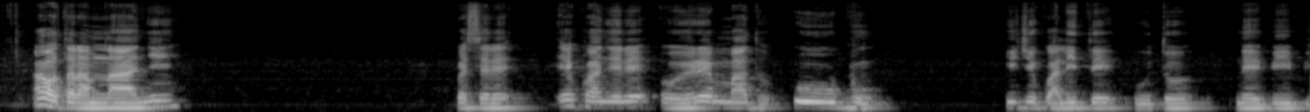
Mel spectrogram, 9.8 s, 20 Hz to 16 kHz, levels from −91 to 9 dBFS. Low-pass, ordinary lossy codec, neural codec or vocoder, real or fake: 14.4 kHz; none; none; real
